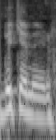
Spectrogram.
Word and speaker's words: béchamel: Ça se prononce bécamel.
